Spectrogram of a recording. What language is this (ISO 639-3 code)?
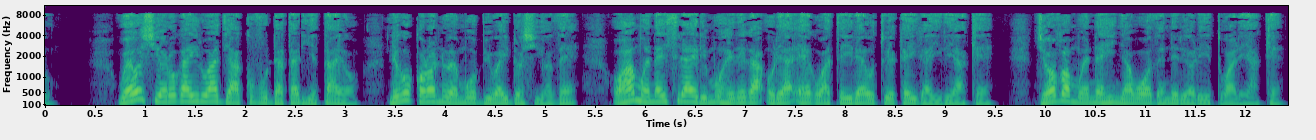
kik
